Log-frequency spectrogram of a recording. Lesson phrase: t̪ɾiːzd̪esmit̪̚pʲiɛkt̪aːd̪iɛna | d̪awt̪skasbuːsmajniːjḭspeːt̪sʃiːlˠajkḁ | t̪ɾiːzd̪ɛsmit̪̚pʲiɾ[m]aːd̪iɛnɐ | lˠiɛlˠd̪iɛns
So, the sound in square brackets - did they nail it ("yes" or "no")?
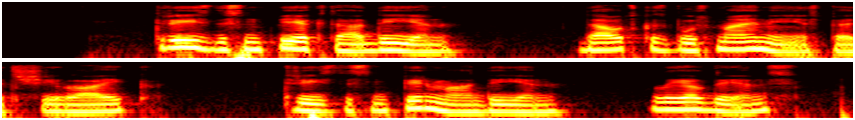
yes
